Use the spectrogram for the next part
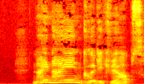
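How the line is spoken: Exclaimed. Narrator (German): rief ich aus

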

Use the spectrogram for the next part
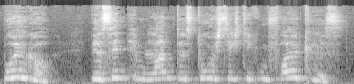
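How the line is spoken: Joyful exclamation. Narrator (German): ich rief freudig aus

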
